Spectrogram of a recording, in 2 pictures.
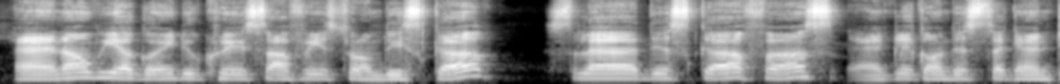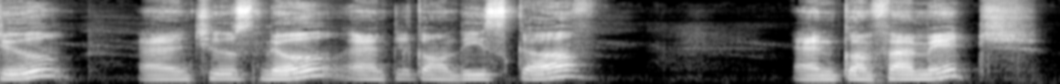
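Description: A woman narrates a software tutorial over a screen capture in a lowish voice. She walks through each step slowly, often pausing and dropping in "uh."

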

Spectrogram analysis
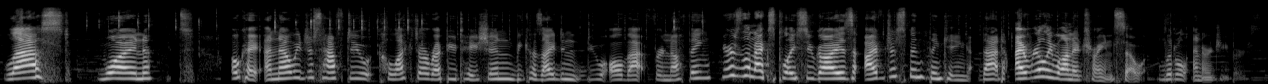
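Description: Brief: high-pitched woman for casual gaming commentary, talkative and quick to exclaim in frustration. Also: lively intonation, fairly bright tone, soft background music. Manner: chatty, often exasperated, exclaims a lot. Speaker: gaming YouTuber.

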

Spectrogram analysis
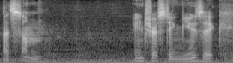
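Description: Low, gravelly male gamer, relaxed play-by-play, noisy capture. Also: slow. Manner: easygoing, muttering reactions to finds. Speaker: gamer playing a custom map. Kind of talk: casual let's-play commentary.

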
